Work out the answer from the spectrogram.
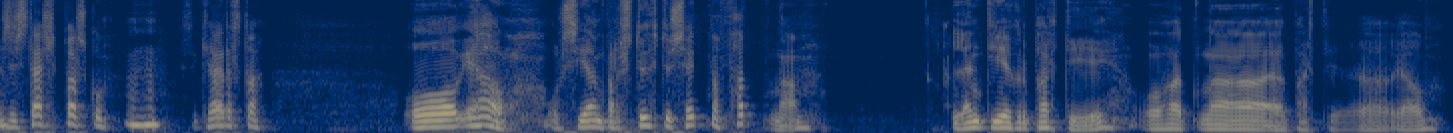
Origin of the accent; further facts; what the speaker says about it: Garðabær, Capital Region, Iceland; ég er alveg upp í Garðabæi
